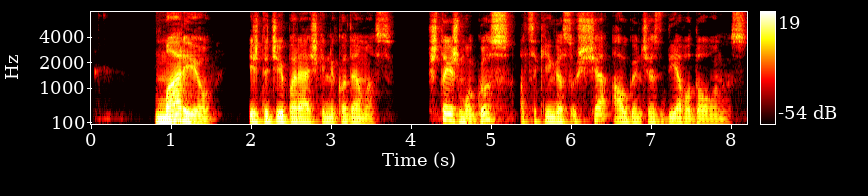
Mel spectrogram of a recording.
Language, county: Lithuanian, Kaunas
